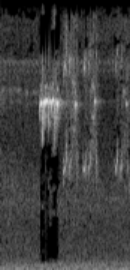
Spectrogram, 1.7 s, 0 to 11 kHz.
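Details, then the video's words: A caged blue-crowned hanging parrot, 2015 recording, opens with one loud piercing whistled squeak, followed by several quieter twittering high notes fading out, with a quiet steady background. "Bunyi Si King Pada Tahun 2015 Begini"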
